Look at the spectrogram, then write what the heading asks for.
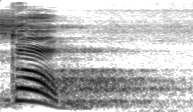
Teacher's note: So in thumb, there is no sound of B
